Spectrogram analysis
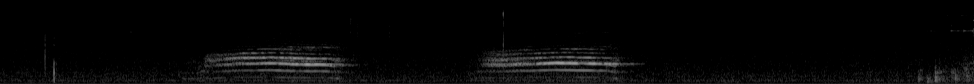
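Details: An old male domestic cat at play gives two drawn-out, wavering caterwauls of about one and a half seconds each, richly harmonic and slightly falling at the end, separated by a quiet pause; indoors, with faint rustling afterward.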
